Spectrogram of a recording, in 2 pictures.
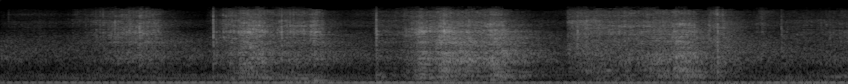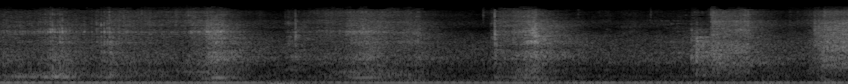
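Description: A hand scraper used for silicone waterproofing prep is scraped clean of residue in a series of repeated rasping strokes, close and fairly loud, with a steady low hum underneath.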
